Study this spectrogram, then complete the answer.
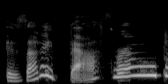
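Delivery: high slow puzzled question; puzzled husband voice. Retold or imitated. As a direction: ask it baffled and high. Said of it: "Roman's just like".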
